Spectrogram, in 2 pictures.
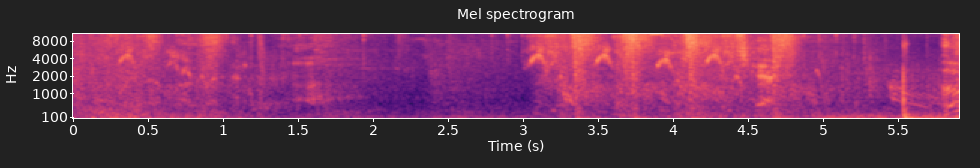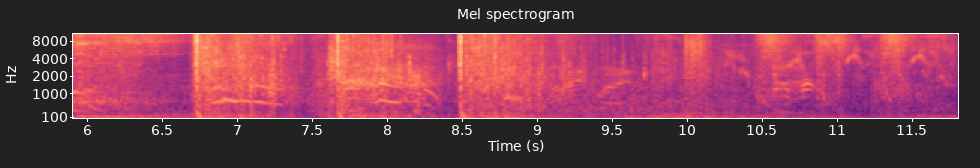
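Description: Incendio fire spell cast during a duel in Hogwarts Legacy: heavy crashing, whooshing bursts with sharp onsets over rumbling combat effects, and a voice mixed in among the game sounds.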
